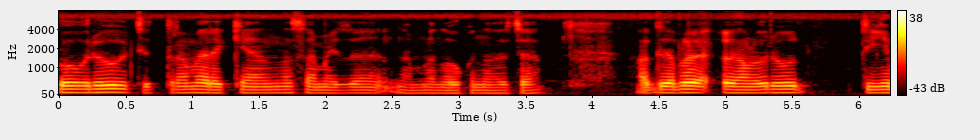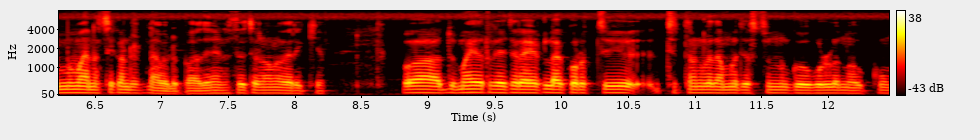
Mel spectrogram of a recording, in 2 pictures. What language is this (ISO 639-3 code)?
mal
